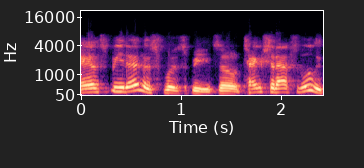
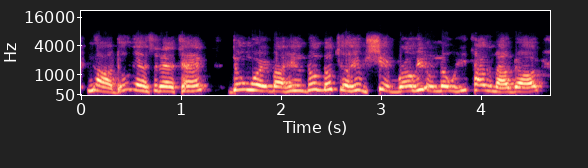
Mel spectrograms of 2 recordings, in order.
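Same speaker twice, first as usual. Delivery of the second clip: mocking the hangers-on; 7 semitones higher than usual. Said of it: "and you're like".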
